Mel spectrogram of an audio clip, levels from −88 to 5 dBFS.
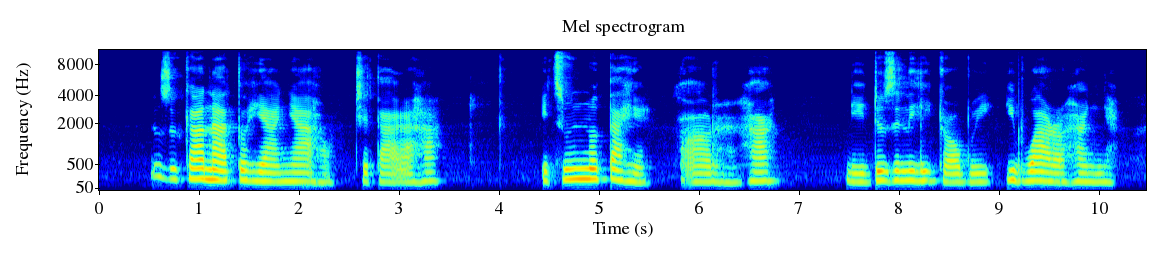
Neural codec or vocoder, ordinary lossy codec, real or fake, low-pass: autoencoder, 22.05 kHz, a latent of 192 numbers a frame, VITS, trained on one speaker; none; fake; none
